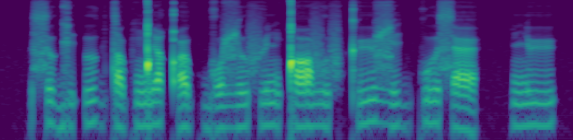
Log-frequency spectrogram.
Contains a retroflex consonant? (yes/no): no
